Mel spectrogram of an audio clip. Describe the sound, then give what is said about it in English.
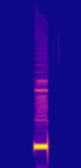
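A single short burst of a steady, mid-pitched telephone ringing tone on an outgoing call to Bangkok, Thailand, heard alone and fairly loud, with silence before and after. “Great, it's ringing. That's a good start.”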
